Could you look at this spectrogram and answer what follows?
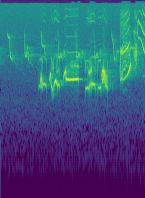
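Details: Eurasian blackbird singing, recorded in Castricum, the Netherlands: soft high twitters lead into loud fluted warbling notes, ending with a squeaky high flourish.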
